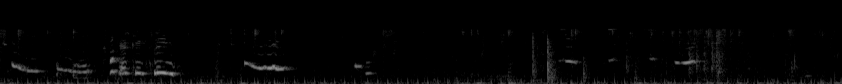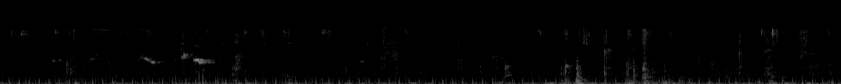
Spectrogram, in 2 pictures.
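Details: Playing Rat Terrier and Miniature Pinscher mix puppies named Captain Jack, three-legged, and Scramysaur give bursts of squeaky whining yips early on, then scattered short whimpers amid clattering, scuffling play noise and a low background hum.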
